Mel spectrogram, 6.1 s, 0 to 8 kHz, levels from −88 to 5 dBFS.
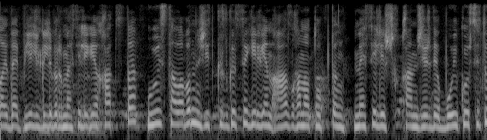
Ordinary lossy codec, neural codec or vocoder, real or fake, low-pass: none; autoencoder, 48 kHz, 128 numbers a frame, DAC-VAE, trained on Japanese speech; fake; 7.2 kHz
